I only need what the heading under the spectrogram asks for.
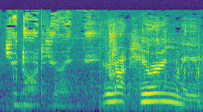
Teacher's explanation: you might want to stress the word hear if you mean it like this, to say completely understand what I'm saying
